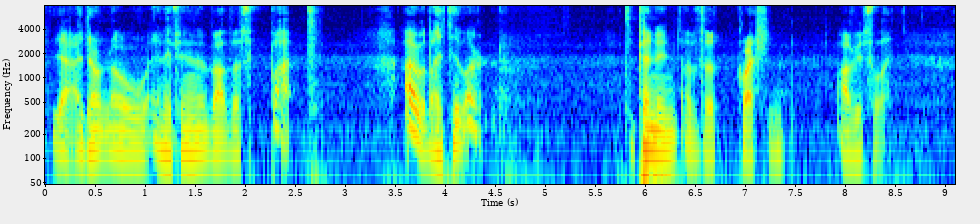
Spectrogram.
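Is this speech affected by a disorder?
Yes: speech impediment.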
